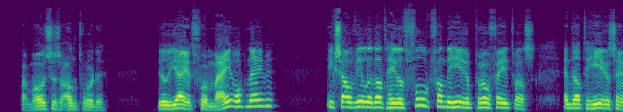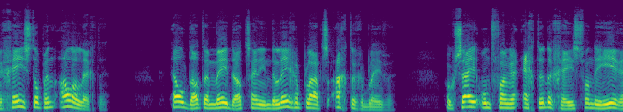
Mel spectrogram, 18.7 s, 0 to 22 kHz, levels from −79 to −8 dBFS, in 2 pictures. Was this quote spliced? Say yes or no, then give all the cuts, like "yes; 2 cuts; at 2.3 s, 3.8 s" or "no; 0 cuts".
yes; 1 cut; at 11.7 s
